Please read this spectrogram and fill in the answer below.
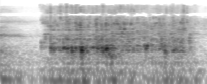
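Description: Water poured from a glass measuring cup into a stainless steel saucepan that already holds some water, a steady splashing pour starting about half a second in and tapering off near the end.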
